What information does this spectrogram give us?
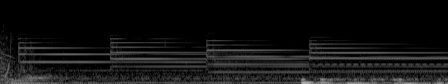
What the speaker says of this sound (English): That chimed just now.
